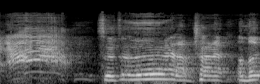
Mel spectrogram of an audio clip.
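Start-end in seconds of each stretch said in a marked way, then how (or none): 0.1-0.7 high mock scream; frightened scream. Man fearing more ghosts, frightened scream. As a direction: cry out as if spooked.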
